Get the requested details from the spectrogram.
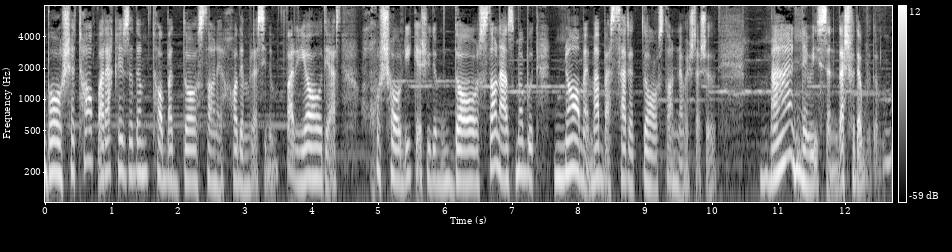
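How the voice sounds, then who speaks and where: Storyteller: woman, low-pitched voice, soft music behind. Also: creaky. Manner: steady, expressive reading. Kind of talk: storytelling narration.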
